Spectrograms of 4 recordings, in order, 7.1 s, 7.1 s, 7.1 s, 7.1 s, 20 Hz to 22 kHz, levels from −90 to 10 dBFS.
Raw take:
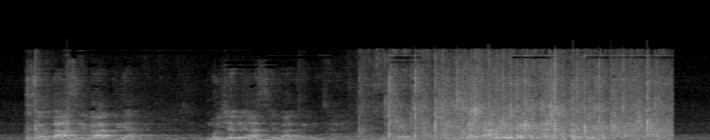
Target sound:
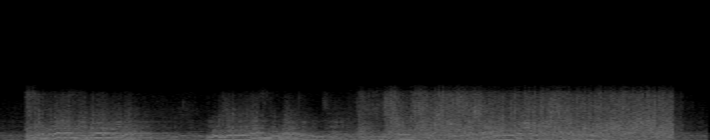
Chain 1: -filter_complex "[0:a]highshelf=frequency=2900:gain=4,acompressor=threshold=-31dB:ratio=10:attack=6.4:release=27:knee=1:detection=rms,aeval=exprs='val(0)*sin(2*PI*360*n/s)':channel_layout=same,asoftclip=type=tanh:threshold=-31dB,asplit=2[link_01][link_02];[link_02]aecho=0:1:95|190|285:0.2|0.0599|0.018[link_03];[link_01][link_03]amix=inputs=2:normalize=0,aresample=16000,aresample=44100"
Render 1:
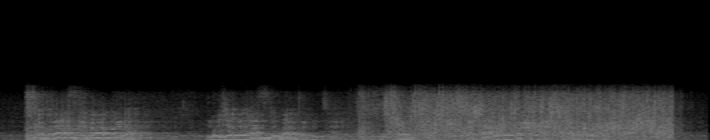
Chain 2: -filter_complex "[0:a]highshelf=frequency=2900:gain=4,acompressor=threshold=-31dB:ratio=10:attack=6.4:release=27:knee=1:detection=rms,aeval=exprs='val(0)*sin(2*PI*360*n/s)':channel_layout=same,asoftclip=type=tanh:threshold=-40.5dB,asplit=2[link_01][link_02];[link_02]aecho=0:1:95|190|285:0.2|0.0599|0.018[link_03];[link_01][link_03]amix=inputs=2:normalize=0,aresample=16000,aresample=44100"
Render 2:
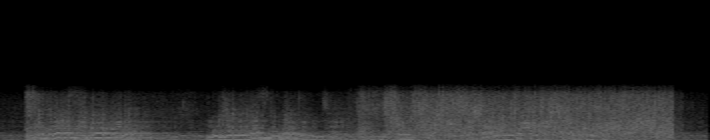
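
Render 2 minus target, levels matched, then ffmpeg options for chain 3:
8,000 Hz band +3.5 dB
-filter_complex "[0:a]highshelf=frequency=2900:gain=-4.5,acompressor=threshold=-31dB:ratio=10:attack=6.4:release=27:knee=1:detection=rms,aeval=exprs='val(0)*sin(2*PI*360*n/s)':channel_layout=same,asoftclip=type=tanh:threshold=-40.5dB,asplit=2[link_01][link_02];[link_02]aecho=0:1:95|190|285:0.2|0.0599|0.018[link_03];[link_01][link_03]amix=inputs=2:normalize=0,aresample=16000,aresample=44100"

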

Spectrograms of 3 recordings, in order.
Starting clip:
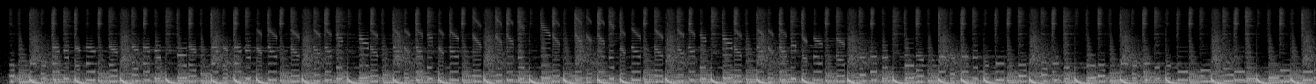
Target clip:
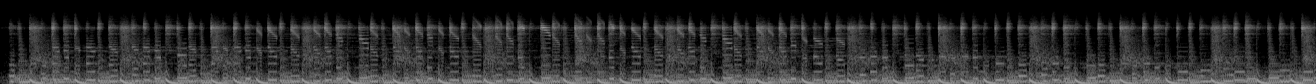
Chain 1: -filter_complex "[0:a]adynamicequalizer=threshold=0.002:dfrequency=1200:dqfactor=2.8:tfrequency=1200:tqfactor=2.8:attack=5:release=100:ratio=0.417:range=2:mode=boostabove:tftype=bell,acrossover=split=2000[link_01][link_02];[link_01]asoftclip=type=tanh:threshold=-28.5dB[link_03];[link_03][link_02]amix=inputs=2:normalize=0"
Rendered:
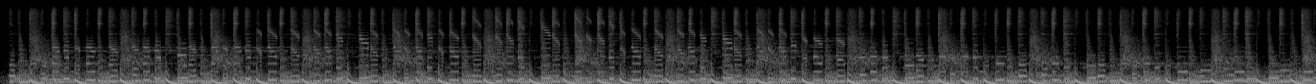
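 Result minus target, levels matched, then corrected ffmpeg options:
4,000 Hz band −7.0 dB
-filter_complex "[0:a]adynamicequalizer=threshold=0.002:dfrequency=1200:dqfactor=2.8:tfrequency=1200:tqfactor=2.8:attack=5:release=100:ratio=0.417:range=2:mode=boostabove:tftype=bell,lowpass=frequency=5600:width_type=q:width=14,acrossover=split=2000[link_01][link_02];[link_01]asoftclip=type=tanh:threshold=-28.5dB[link_03];[link_03][link_02]amix=inputs=2:normalize=0"

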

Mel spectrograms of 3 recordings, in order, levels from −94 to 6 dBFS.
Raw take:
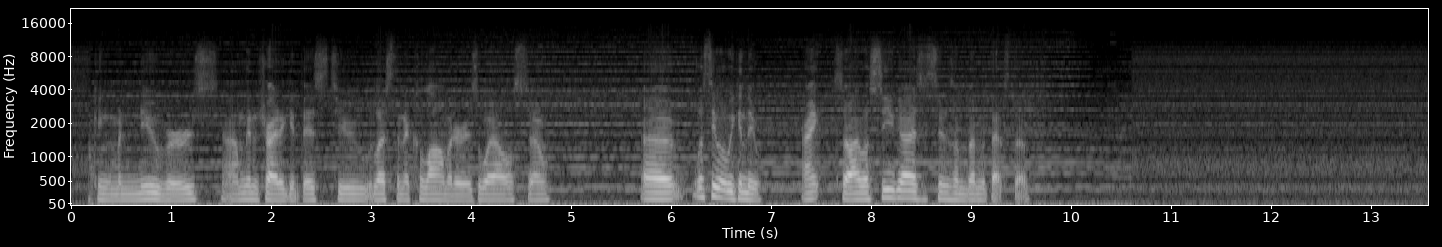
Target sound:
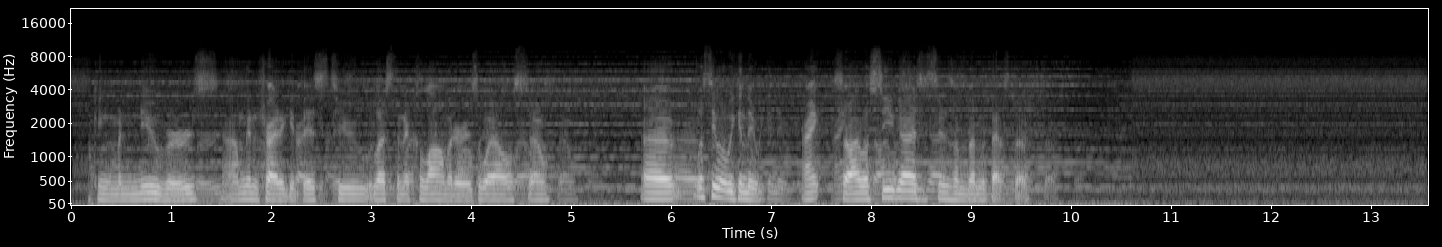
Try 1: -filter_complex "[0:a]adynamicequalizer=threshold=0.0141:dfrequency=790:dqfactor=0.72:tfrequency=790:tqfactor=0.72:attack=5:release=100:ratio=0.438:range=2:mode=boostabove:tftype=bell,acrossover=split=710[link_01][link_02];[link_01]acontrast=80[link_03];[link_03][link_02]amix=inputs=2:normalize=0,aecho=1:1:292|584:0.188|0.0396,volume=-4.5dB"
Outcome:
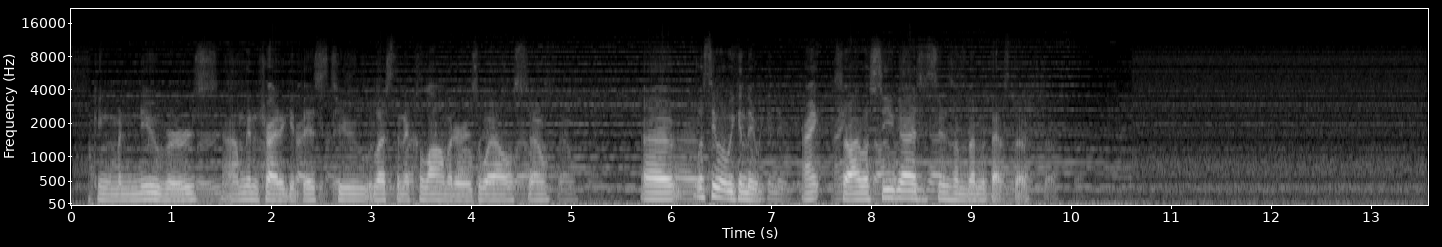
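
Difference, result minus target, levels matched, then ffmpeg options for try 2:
4,000 Hz band −9.0 dB
-filter_complex "[0:a]adynamicequalizer=threshold=0.0141:dfrequency=790:dqfactor=0.72:tfrequency=790:tqfactor=0.72:attack=5:release=100:ratio=0.438:range=2:mode=boostabove:tftype=bell,lowpass=frequency=4900:width_type=q:width=6.9,acrossover=split=710[link_01][link_02];[link_01]acontrast=80[link_03];[link_03][link_02]amix=inputs=2:normalize=0,aecho=1:1:292|584:0.188|0.0396,volume=-4.5dB"

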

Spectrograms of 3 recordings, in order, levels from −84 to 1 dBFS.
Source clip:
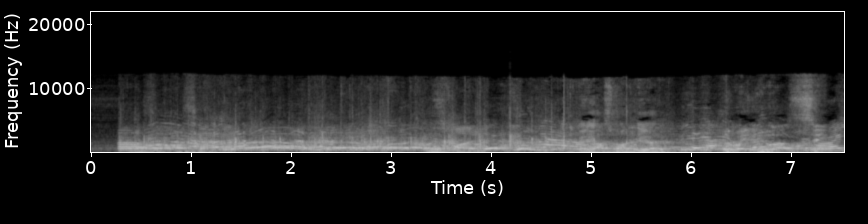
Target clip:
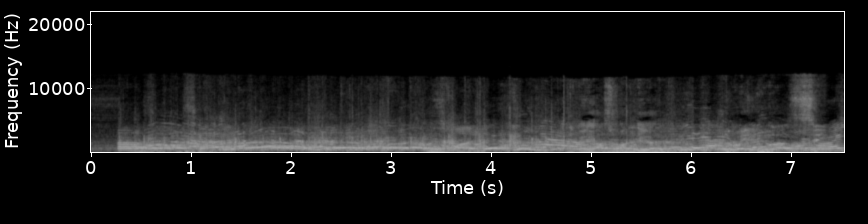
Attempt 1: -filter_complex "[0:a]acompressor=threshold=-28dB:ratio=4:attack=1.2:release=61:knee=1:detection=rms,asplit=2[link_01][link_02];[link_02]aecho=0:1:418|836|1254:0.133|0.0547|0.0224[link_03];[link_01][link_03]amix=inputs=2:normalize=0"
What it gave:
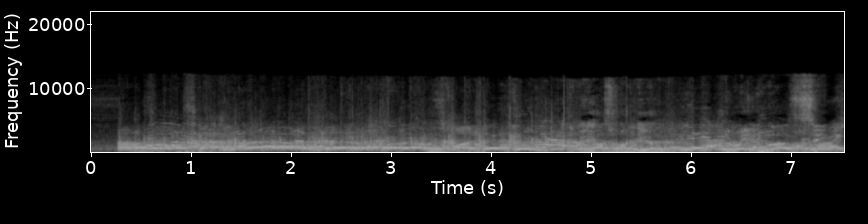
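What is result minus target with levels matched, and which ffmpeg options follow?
echo 207 ms early
-filter_complex "[0:a]acompressor=threshold=-28dB:ratio=4:attack=1.2:release=61:knee=1:detection=rms,asplit=2[link_01][link_02];[link_02]aecho=0:1:625|1250|1875:0.133|0.0547|0.0224[link_03];[link_01][link_03]amix=inputs=2:normalize=0"

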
